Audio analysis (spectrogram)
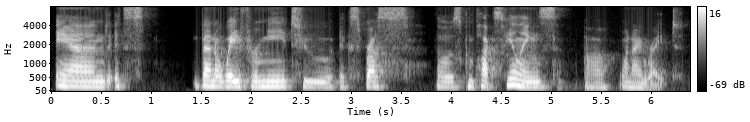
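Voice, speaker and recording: A woman's voice: on the low side, flat delivery, takes it slowly, a little mellow. A middle-aged woman from Wisconsin, a poet and writer, answering interview questions in an earnest, reflective way. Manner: earnest and reflective, with light laughs.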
